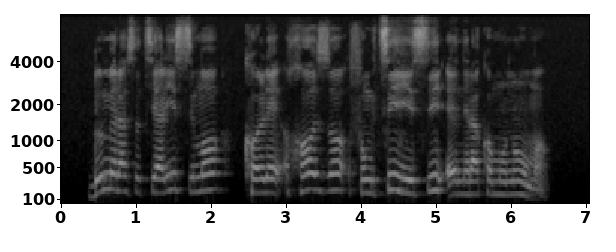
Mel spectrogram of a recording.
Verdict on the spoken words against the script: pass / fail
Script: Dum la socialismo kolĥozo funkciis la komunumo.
fail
